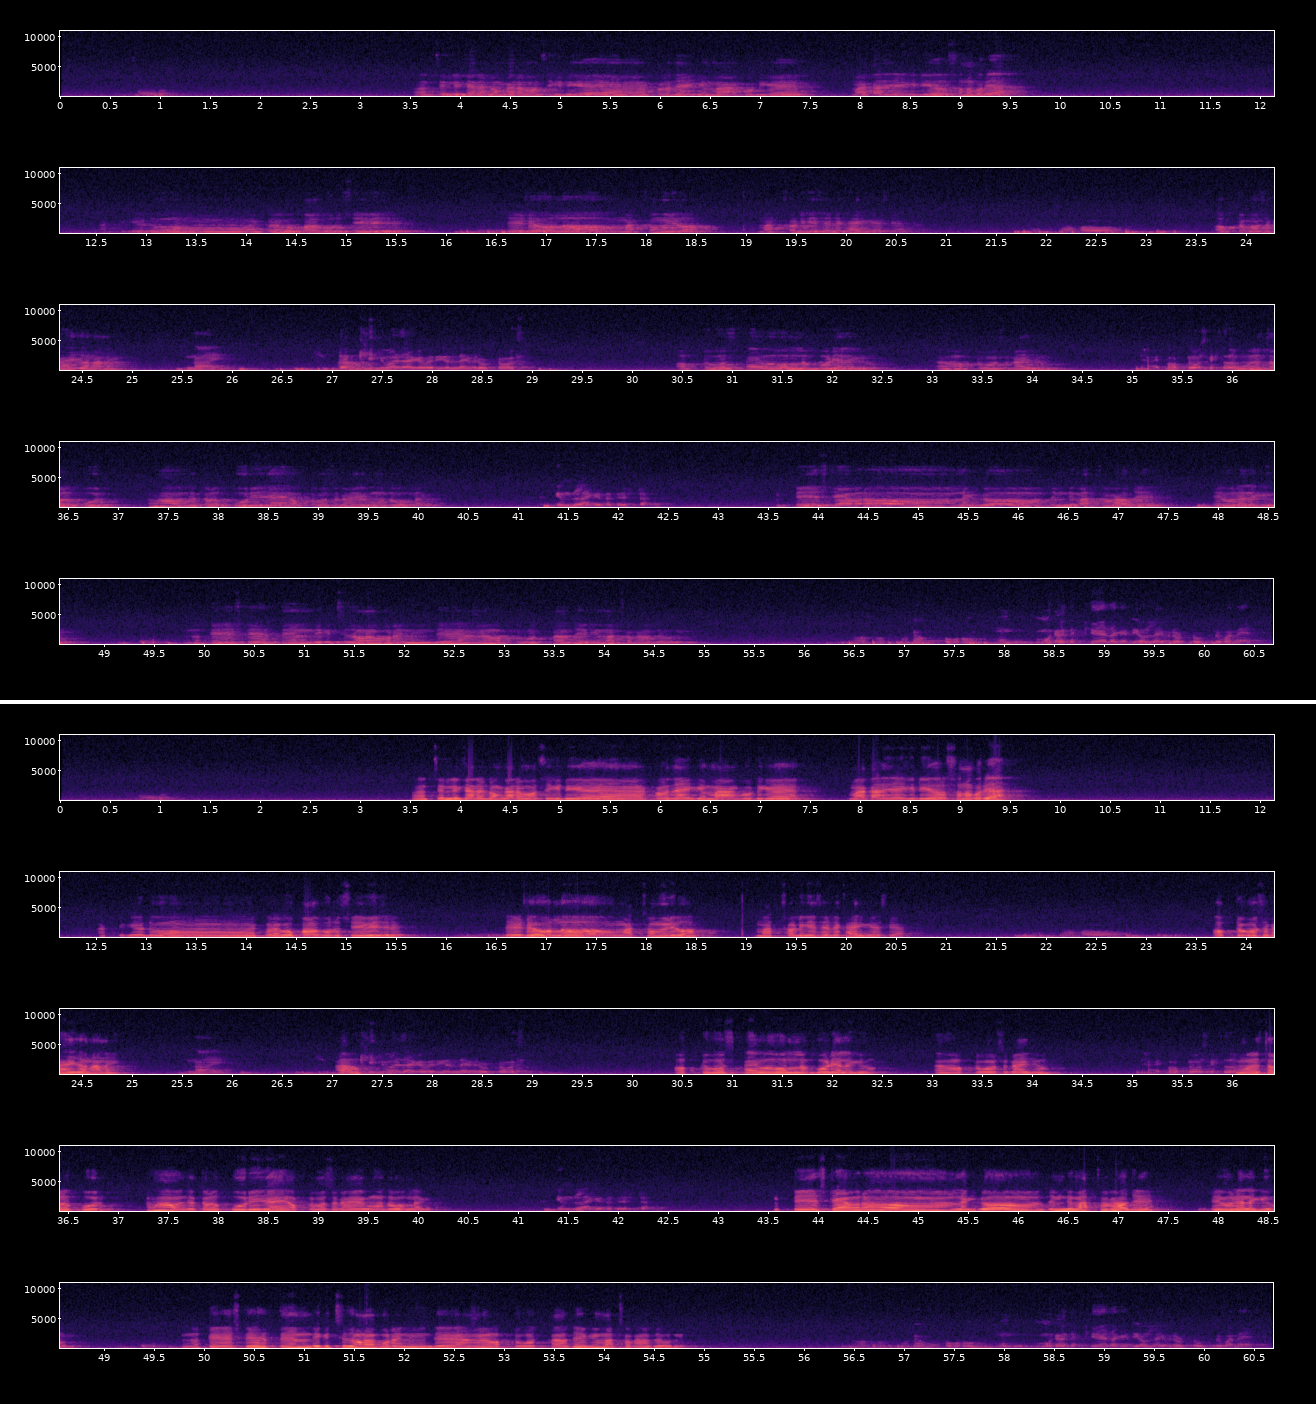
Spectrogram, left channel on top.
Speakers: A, on the left (about 40°); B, on the right (about 70°).
A: ହଉ ହଉ
B: ଆ ଚିଲିକାରେ ଡଙ୍ଗାରେ ବସିକି ଟିକେ ଯାଇକି ମାଙ୍କୁ ଟିକେ ମା କାଳି ଯାଇକି ଟିକେ ଦର୍ଶନ କରିବା। ଆସିକି ସେଇଠୁ ଏପଟ ଗୋପାଳପୁର ସିବିଚ୍ ରେ ସେଇଠି
A: ହୁଁ
B: ଭଲ ମାଛ ମିଳିବ ମାଛ ଟିକେ ସେଠି ଖାଇକି ଆସିବା। <inaudible>
A: ଆଚ୍ଛା ହଉ ଆଉ।
B: ଅକ୍ଟୋପସ୍ ଖାଇଛ ନା ନାଇ?
A: ନାଇଁ ଦେଖିନି
B: ଆଉ
A: ମୁଁ ଆଜି ଯାଏ ରିଅଲ ଲାଇଫ ରେ ଅକ୍ଟୋପସ
B: ଅକ୍ଟୋପସ୍ ଖାଇବ ଭଲ ବଢିଆ ଲାଗିବ ଆମେ ଅକ୍ଟୋପସ୍ ଖାଇଚୁ।
A: ଅକ୍ଟୋପସ ଖାଇଛ ତମେ
B: ମୁଁ ଯେତେବେଳେ ପୁରୀ ହଁ ଯେତେବେଳେ ପୁରୀ ଯାଏ ଅକ୍ଟୋପସ୍ ଖାଇବାକୁ ମତେ ଭଲ ଲାଗେ।
A: କେମତି ଲାଗେ ତା ଟେଷ୍ଟ୍ ଟା?
B: ଟେଷ୍ଟ ଆମର ଅ ଲାଗିବ ଯେମିତି ମାଛ ଖାଉଛେ ଏଇ
A: ହୁଁ
B: ଭଳିଆ ଲାଗିବ।
A: ହୁଁ।
B: <unintelligible> ଟେଷ୍ଟ ଏତେ ଏମିତି କିଛି ଜଣା ପଡେନି ଯେ ଆମେ ଅକ୍ଟୋପସ ଖାଉଛେ କି ମାଛ ଖାଉଛେ ବୋଲି।
A: ଓହୋ <unintelligible> ମୁଁ କେ ଦେଖିନି <unintelligible> ମାନେ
